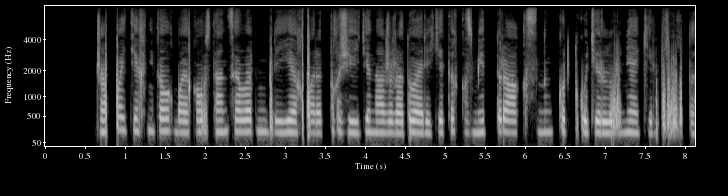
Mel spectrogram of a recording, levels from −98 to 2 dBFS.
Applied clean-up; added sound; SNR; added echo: none; none; none; none.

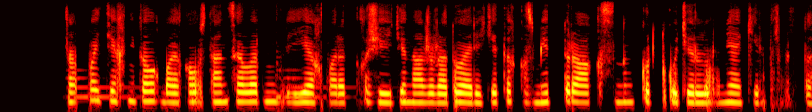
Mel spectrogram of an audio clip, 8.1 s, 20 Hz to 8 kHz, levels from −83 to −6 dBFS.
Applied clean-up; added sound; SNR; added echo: neural mask model DeepFilterNet 3.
